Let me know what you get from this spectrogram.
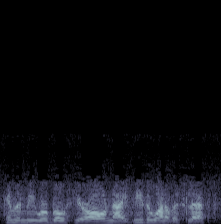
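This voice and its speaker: A woman's voice: mid-range voice, fairly even intonation, fast, natural voice. A woman playing a bitter, lovelorn murder suspect in a 1950s radio crime drama. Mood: guarded, defensive. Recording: tinny, hissy vintage radio recording.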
